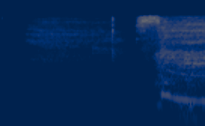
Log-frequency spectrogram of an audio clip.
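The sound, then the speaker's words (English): A deep breath in during a guided meditation: a soft, airy inhale lasting about a second, then a louder, breathy, voiced release like a sigh. “Let's take a breath in.”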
